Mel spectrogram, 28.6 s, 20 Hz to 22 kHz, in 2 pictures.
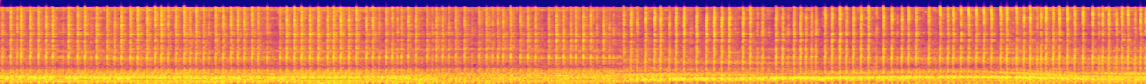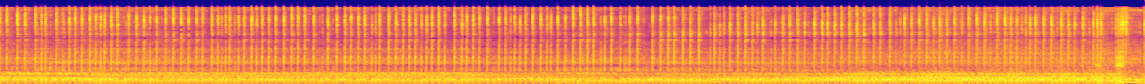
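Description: Small two-stroke petrol engine of a 1/5-scale HSP RC truck running, its pitch shifting about eight seconds in and sliding down around twelve to fourteen seconds in. A sharp click comes near the end.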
